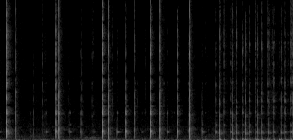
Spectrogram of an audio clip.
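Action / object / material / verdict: tap / glass jar with metal lid, partly filled with water / glass / none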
